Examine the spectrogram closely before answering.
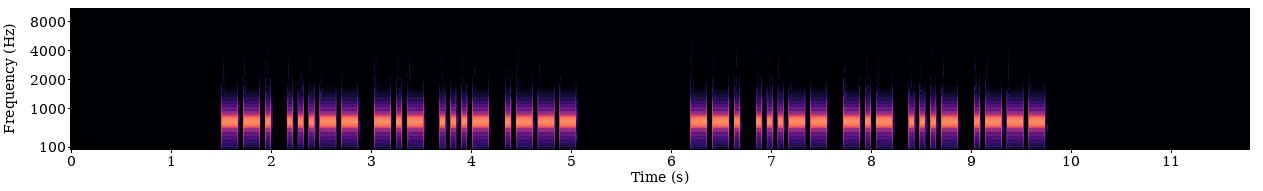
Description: Morse code, heard as a keyed tone, about 21 wpm, 700 Hz. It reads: G3KVJ G3KVJ
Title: DXCC-100 Call Signs - 5 Characters - Repeated 2x - 22wpm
